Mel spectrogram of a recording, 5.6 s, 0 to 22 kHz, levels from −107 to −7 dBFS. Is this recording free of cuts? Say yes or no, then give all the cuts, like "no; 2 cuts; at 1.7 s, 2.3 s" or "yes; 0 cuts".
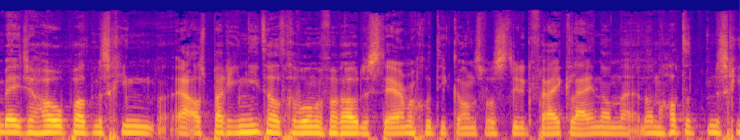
yes; 0 cuts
